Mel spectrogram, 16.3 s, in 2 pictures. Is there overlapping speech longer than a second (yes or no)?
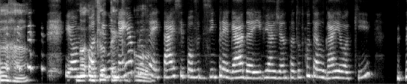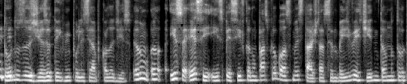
yes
